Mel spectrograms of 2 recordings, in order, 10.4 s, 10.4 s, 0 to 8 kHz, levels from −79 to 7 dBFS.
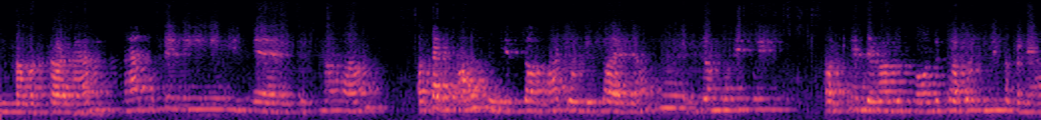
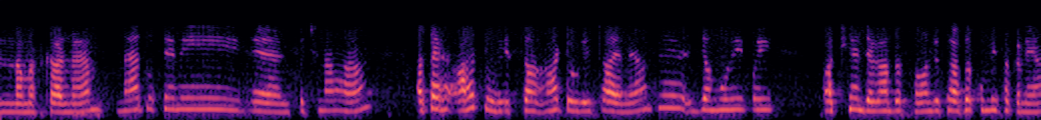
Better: second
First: noise reduction (neural separator model SepFormer DNS4)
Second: none

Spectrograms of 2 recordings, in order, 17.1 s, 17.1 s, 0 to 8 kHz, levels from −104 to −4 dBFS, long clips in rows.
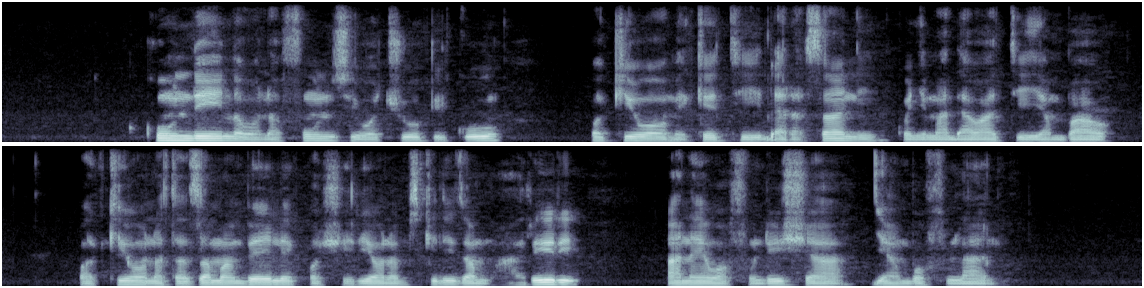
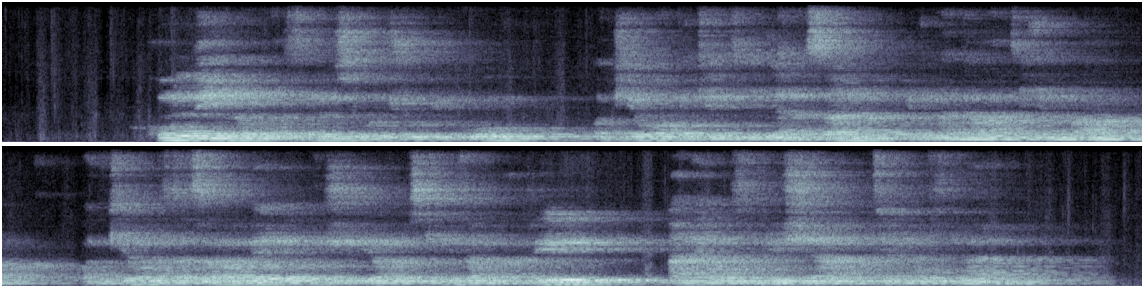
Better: first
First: none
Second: noise reduction (neural separator model SepFormer DNS4)

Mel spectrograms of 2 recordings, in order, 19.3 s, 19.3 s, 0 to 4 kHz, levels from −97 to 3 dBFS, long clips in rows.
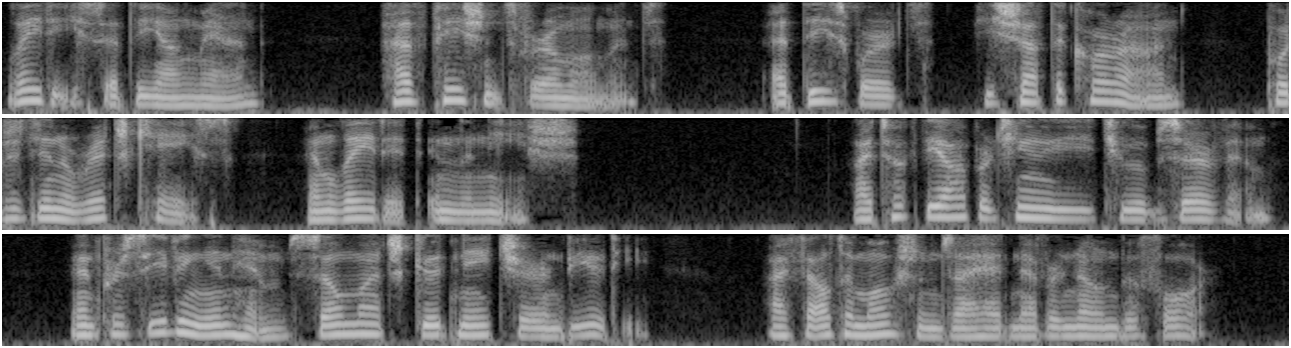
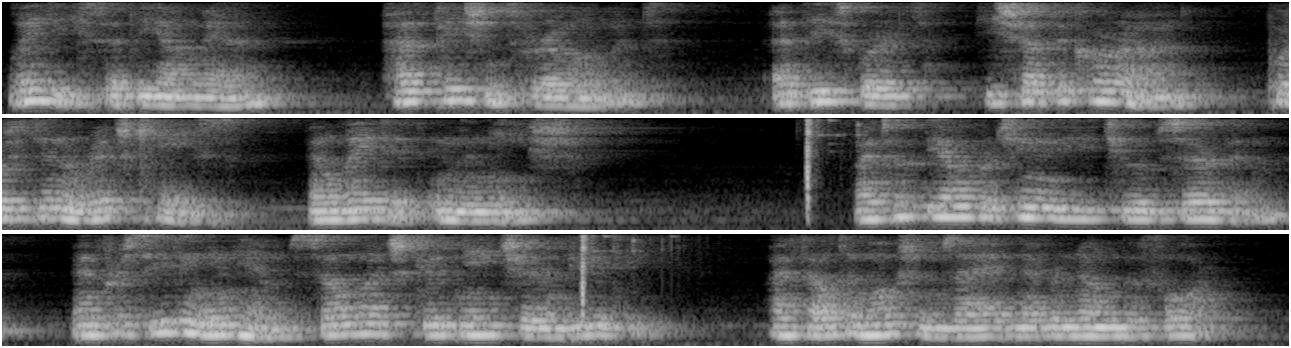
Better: first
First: none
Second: background sound (Shatter); 15 dB below the speech // room echo; dies away in 0.7 s

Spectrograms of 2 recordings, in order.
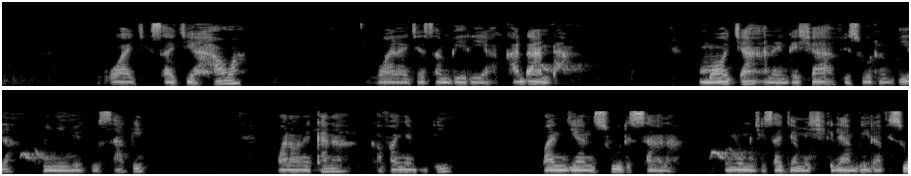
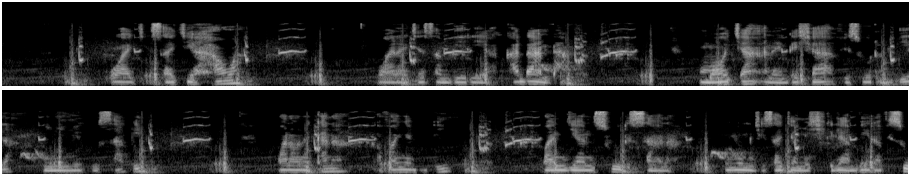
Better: first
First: none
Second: background sound (Car); 6 dB below the speech

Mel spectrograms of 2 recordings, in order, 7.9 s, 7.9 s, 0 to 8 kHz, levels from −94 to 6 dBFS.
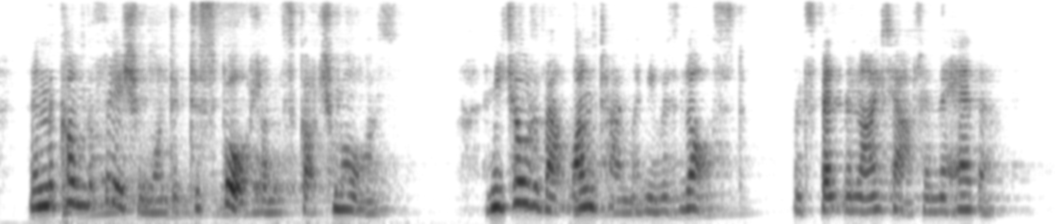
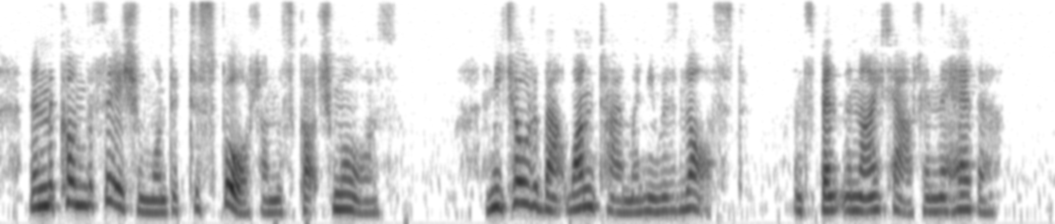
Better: second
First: noise reduction (neural mask model DeepFilterNet 3)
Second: none

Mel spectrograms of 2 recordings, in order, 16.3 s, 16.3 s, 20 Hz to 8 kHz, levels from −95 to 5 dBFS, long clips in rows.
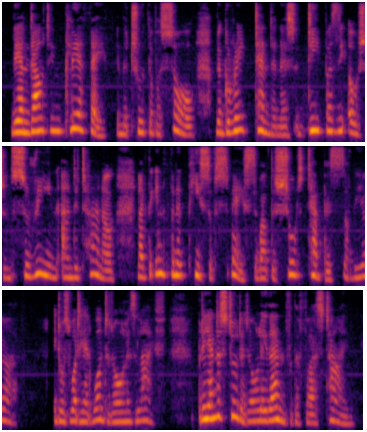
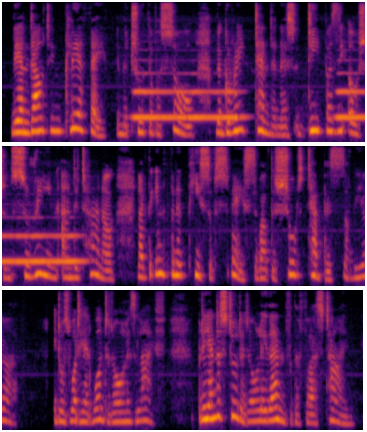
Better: first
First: none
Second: background sound (Wind instrument, woodwind instrument); 2 dB below the speech

